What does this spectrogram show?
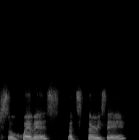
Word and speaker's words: jueves: J, like it sounds like an H, so jueves, that's Thursday.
